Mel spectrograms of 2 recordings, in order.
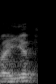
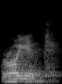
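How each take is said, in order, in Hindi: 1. शब्द की शुरुआत 'rai' की आवाज़ से होती है। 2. शब्द की शुरुआत 'roy' की आवाज़ से होती है। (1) "एक्चुअल जो वर्ड है वो आर ए आई टी ही है" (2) "वो ब्रिटिश प्रोनाउंसिएशन है"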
